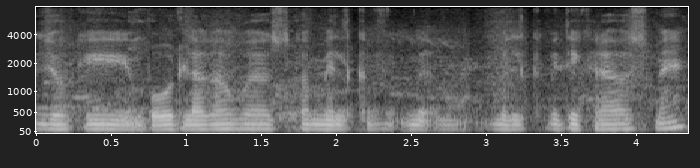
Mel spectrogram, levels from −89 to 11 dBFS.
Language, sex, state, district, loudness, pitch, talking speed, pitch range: Hindi, male, Chhattisgarh, Bastar, -19 LUFS, 110 Hz, 180 wpm, 105-110 Hz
